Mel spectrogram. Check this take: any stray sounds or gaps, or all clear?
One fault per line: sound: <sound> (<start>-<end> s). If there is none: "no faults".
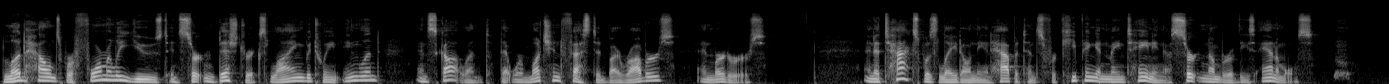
sound: bark (13.3-13.6 s)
